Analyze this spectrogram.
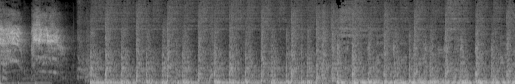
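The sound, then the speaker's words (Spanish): Two short, high kitten meows in quick succession, clear, followed by a brief pause before loud, busy music starts and continues to the end. “El gatito. Acaba de aterrizar.”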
